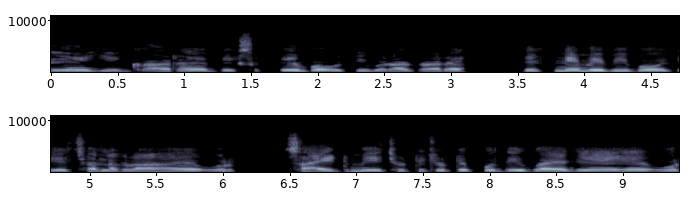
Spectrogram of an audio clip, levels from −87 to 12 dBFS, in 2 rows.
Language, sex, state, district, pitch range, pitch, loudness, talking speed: Hindi, male, Chhattisgarh, Raigarh, 115-120 Hz, 120 Hz, -30 LUFS, 185 wpm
